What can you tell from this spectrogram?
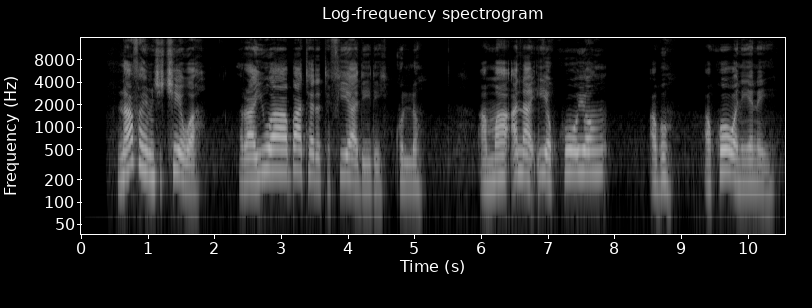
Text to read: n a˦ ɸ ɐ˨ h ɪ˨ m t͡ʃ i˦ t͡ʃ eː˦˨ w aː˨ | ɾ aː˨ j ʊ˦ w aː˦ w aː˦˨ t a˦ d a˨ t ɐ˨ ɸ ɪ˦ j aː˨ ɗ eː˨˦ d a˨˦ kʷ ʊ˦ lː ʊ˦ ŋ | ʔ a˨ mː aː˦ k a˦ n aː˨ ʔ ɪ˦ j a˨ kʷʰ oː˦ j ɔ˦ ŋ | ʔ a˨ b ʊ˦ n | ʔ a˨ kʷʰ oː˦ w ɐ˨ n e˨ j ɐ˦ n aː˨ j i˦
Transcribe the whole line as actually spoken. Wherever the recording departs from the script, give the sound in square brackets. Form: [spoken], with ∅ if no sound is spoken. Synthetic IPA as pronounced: n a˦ ɸ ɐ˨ h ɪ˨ m t͡ʃ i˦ t͡ʃ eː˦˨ w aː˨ | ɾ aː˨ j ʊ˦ w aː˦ [b] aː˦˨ t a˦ d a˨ t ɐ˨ ɸ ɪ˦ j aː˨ [d] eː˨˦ d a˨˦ kʷ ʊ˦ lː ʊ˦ ŋ | ʔ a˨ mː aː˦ [ʔ] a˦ n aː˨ ʔ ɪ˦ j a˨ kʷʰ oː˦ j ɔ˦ ŋ | ʔ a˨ b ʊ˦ [ŋ] | ʔ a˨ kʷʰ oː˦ w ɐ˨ n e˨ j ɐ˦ n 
